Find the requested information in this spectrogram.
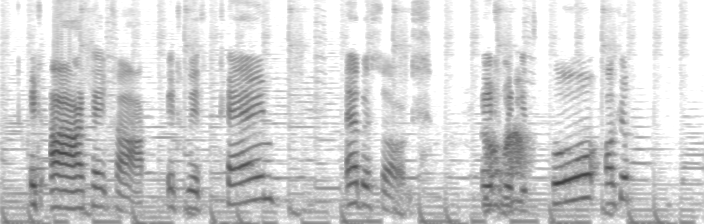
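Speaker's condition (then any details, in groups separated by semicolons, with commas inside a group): Down syndrome; present from birth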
